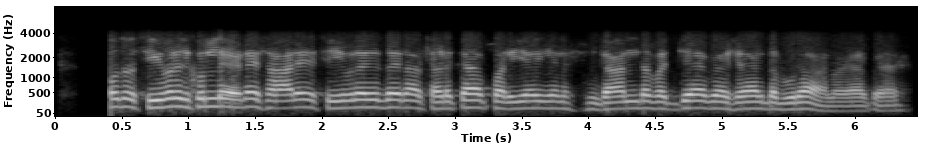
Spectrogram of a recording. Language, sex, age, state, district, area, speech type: Punjabi, male, 45-60, Punjab, Fazilka, rural, conversation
